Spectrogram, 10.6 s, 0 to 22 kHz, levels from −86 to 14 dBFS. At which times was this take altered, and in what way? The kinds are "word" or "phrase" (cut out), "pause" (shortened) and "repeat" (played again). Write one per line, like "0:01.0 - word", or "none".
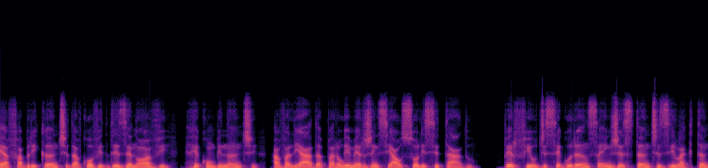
0:01.2 - word
0:05.2 - word
0:07.2 - pause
